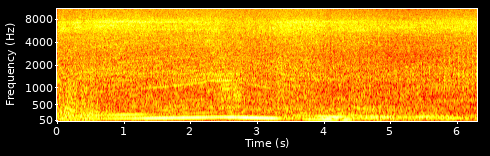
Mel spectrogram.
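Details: Nissan 180SX with SR20DET redtop engine: loose metallic knock that seems to come from the head, only between 2,000 and 2,500 rpm. The cause was big end bearings.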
